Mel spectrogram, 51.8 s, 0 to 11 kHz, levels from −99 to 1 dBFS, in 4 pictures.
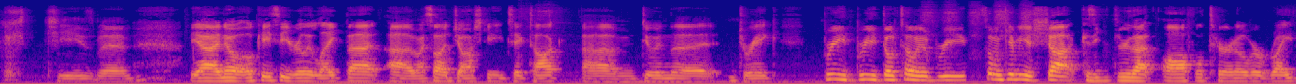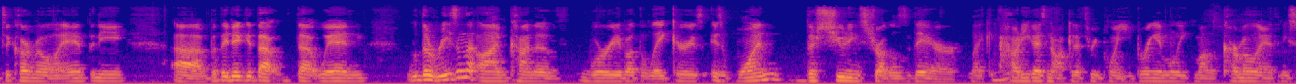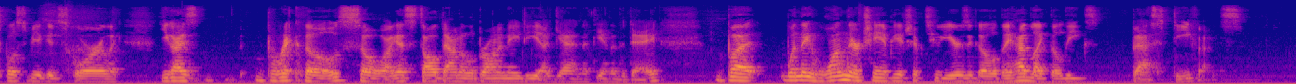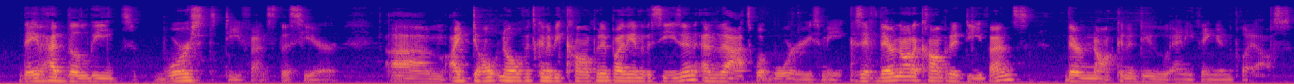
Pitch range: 110-135 Hz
